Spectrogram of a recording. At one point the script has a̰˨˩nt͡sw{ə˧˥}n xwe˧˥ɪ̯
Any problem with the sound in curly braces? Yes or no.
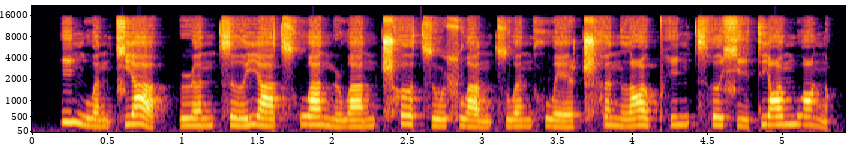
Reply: no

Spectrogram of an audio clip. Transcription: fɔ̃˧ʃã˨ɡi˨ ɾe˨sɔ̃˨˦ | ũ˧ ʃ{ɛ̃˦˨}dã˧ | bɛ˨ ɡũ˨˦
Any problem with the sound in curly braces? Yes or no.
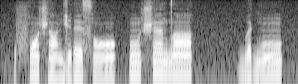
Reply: yes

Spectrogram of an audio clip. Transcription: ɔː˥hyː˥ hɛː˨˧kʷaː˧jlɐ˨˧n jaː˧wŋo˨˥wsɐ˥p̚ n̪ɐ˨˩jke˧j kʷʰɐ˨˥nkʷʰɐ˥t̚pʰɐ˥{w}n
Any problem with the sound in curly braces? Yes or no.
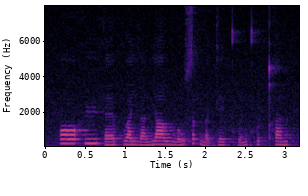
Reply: yes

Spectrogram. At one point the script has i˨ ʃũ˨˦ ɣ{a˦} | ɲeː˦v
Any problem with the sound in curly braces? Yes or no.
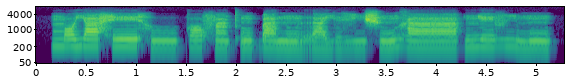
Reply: yes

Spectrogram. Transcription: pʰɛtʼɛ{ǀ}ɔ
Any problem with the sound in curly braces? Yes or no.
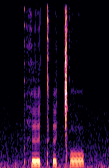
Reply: no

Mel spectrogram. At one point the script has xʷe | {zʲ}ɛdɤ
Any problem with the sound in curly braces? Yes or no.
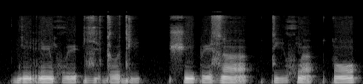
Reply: no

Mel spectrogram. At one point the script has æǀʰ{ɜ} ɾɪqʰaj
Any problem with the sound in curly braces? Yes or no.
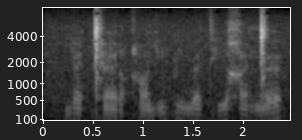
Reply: yes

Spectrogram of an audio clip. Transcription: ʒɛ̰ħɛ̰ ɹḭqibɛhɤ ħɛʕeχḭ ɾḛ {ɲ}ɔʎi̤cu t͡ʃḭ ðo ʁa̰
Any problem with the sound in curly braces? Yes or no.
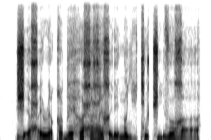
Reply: yes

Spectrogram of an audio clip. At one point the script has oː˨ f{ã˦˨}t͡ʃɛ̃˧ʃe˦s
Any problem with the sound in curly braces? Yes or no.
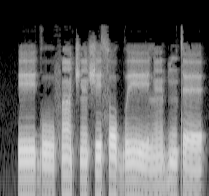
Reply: no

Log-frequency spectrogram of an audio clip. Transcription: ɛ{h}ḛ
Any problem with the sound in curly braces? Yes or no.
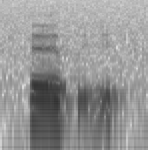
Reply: yes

